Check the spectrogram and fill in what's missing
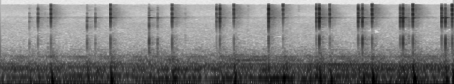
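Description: A small brown amber glass dropper bottle with a black dropper cap and paper label, partly filled with liquid, is held close and tapped with long natural fingernails on its glass sides and neck. A series of quick, light, irregular clicking taps with bright, sharp attacks and almost no ring sits over a steady low hum.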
